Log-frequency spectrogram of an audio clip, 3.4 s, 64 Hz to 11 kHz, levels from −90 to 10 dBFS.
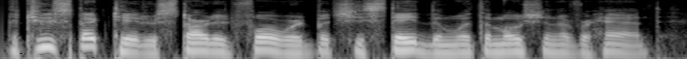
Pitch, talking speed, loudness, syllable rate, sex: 120 Hz, 260 wpm, -18 LUFS, 6.0 syllables/s, male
